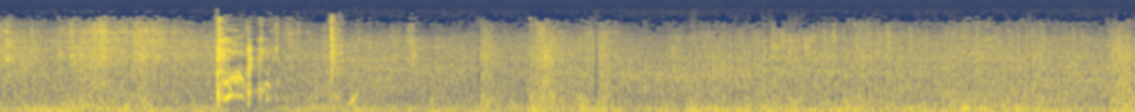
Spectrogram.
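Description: Autorack freight cars rolling past: a steady rumble of wheels on rail. A short, sharp sound comes about two seconds in, followed by a click about a second later.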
